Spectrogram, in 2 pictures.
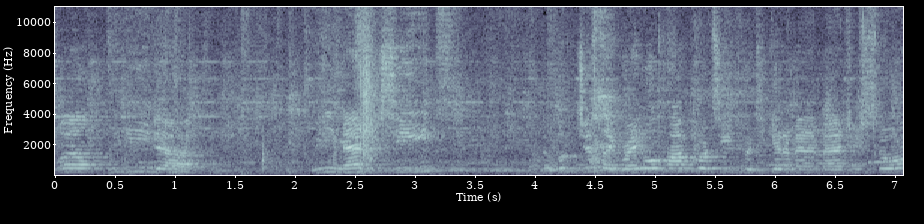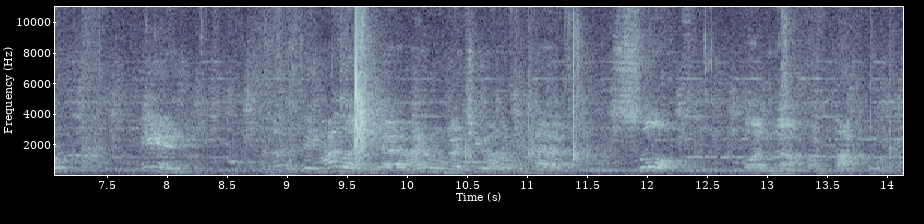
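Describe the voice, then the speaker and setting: A man doing kids party magician patter, recorded from a distance in an echoey room. He explains things simply and haltingly, talking to the children as he goes, while loud music plays behind him. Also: very high-pitched.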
